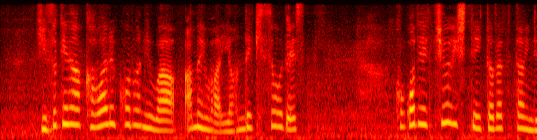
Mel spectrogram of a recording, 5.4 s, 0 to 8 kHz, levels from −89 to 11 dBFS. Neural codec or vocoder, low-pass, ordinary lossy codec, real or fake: codec, 16 kHz in and 24 kHz out, 0.8 kbps, FocalCodec, streaming, 65536 codes; 7.2 kHz; none; fake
